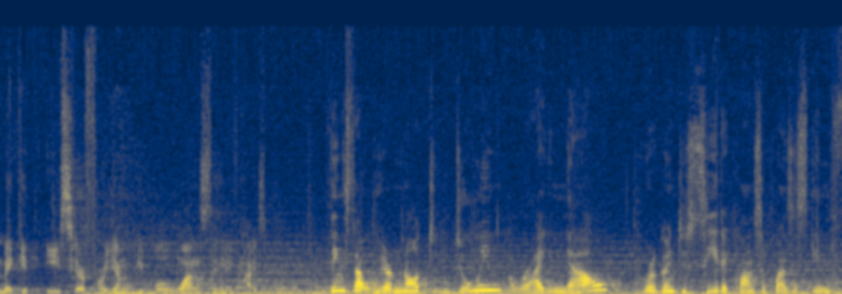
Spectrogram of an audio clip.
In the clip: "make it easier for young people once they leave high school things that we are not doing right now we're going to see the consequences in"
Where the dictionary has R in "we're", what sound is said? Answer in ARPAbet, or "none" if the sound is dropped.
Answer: R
